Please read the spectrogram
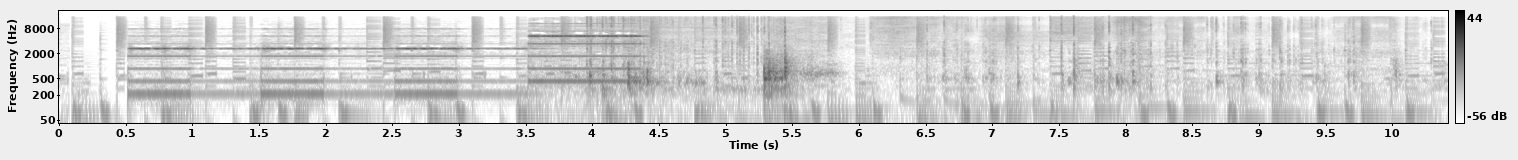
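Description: Electronic countdown beeps: three lower beeps about a second apart, then a higher start beep. A loud clatter follows as plastic balls are tipped out of a clear plastic cube onto a table, then lighter knocks of plastic balls handled and dropped back into the cubes.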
